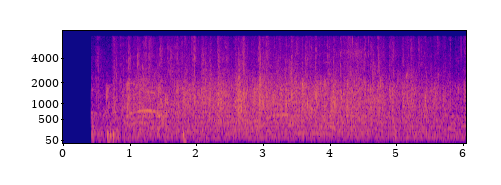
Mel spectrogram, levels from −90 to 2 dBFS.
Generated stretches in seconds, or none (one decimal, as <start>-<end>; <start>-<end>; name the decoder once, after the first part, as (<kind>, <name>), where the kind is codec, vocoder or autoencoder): none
